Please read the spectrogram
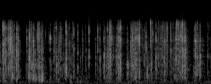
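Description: Crinkling of a thin clear plastic wrapper around a roll of washi tape as it is handled: a dense, irregular run of small crackles.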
